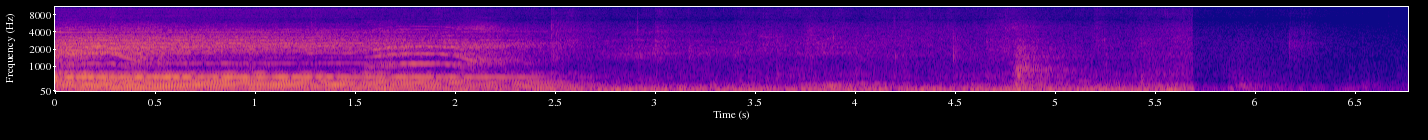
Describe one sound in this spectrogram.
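A congregation sings a hymn together in an echoing hall.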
